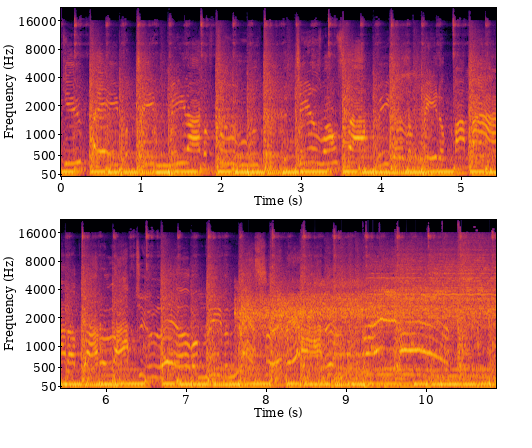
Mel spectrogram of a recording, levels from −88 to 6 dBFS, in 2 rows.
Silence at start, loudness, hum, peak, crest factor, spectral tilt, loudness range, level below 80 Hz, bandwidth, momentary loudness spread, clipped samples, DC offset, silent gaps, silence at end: 0 s; -10 LUFS; none; 0 dBFS; 10 dB; -5 dB/octave; 3 LU; -20 dBFS; 18.5 kHz; 4 LU; under 0.1%; under 0.1%; none; 0 s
